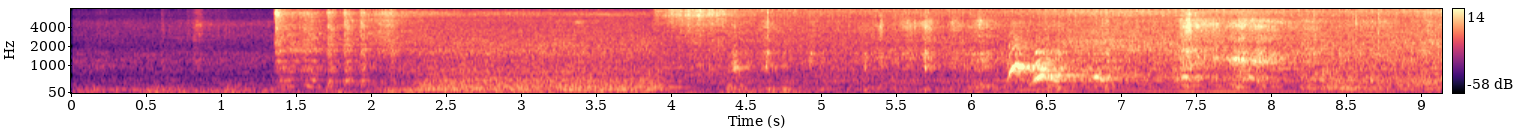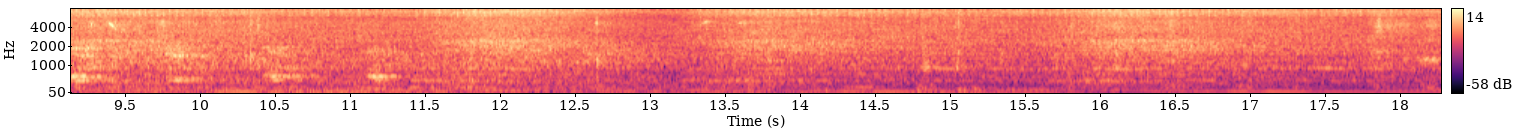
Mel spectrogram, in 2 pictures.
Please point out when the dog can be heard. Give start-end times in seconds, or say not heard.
6.2-11.9.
